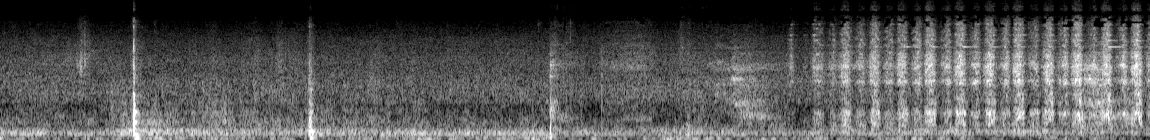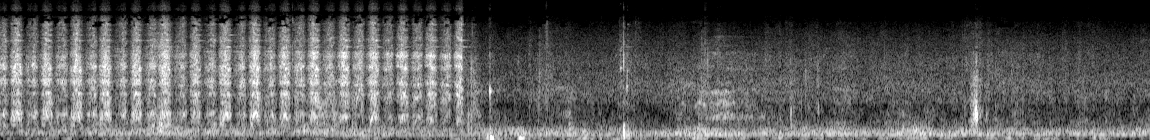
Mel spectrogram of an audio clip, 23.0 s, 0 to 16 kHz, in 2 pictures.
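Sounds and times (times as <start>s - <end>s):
hand saw cutting wood: 7.9s - 16.2s.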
